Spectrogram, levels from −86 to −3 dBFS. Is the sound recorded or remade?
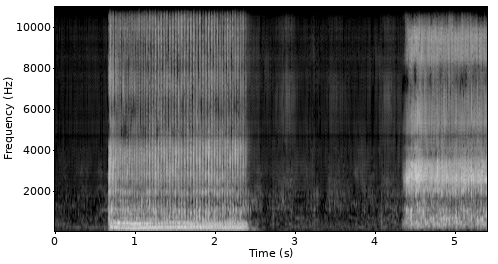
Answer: remade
